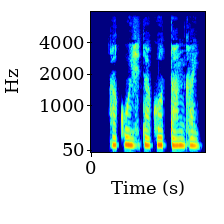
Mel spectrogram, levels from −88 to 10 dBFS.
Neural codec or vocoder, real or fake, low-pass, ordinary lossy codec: none; real; 7.2 kHz; AAC, 48 kbps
